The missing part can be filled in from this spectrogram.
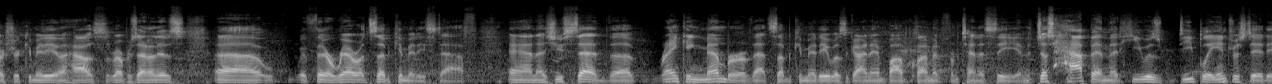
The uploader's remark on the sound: Recorded live at APTA EXPO 2023 in Orlando, Florida. Recorded on the trade show floor at APTA’s EXPO 2023 in Orlando, Florida.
